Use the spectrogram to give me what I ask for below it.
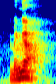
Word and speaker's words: mga: I have noticed that was one of the, for learning Tagalog, that's one of the more difficult pronunciations, like MGA, and it's quite an important part of the Filipino, just linguistically, to get that down. Menga.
